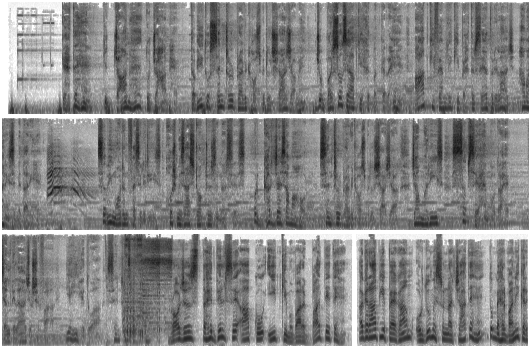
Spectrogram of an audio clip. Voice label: urdu mono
